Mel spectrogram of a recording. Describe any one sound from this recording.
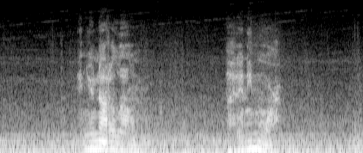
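A woman speaks softly and calmly up close.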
